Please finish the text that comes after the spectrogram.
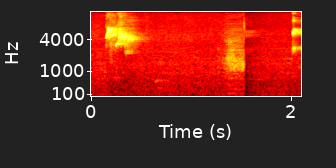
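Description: A trained songbird gives short high chirps, a bright burst at the start, another mid-clip and a brief one at the end, heard fairly close over a low background hum.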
